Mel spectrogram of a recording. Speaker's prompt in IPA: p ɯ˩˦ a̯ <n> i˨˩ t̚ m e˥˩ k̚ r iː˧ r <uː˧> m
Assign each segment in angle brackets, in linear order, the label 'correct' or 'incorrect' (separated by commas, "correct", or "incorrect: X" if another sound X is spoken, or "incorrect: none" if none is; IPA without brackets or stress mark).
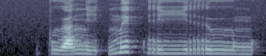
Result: correct, incorrect: ɯː˧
